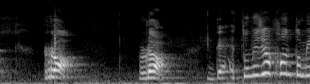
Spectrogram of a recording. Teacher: আমাদের এই জিহ্বাটা দাঁতের যে গোড়া রয়েছে ওই গোড়ায় এসে একটা বাড়ি দিবে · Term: তাড়নজাত ধ্বনি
